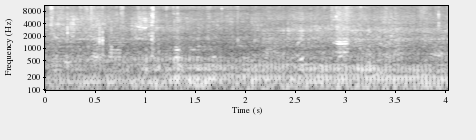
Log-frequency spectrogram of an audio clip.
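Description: Near silence: faint outdoor background, with a low murmur like distant voices and a few faint clicks.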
